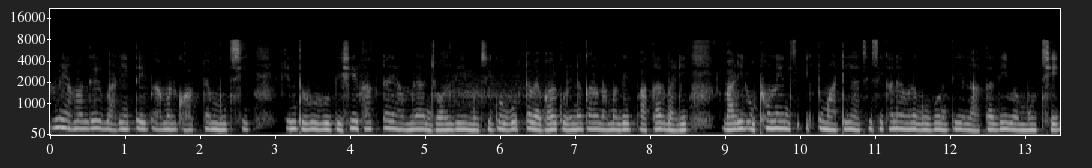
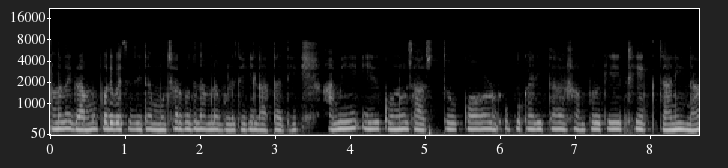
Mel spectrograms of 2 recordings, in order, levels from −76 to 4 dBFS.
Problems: constant background noise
